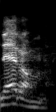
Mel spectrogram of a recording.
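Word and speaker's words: Gnetum: And then netum, the G is silent.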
